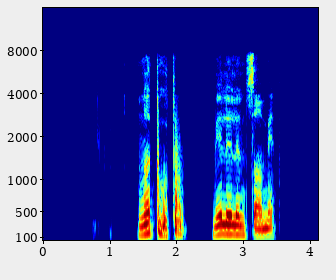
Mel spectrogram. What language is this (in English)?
Kalenjin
